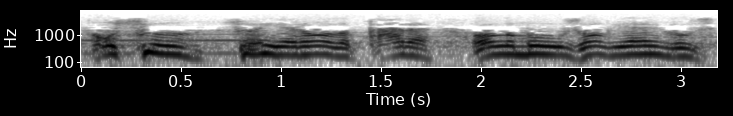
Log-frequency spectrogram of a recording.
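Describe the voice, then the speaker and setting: An actor playing a stubborn, doubting small-time hustler with an American accent and slangy talk, in an old-time radio drama. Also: male voice, high voice, fairly even intonation, fast talker. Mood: musing, wary. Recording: tinny, noisy 1970s radio broadcast.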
